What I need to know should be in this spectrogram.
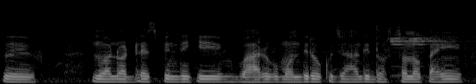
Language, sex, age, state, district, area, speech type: Odia, male, 18-30, Odisha, Rayagada, rural, spontaneous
